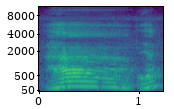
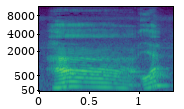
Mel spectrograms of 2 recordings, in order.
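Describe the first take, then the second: No difference in how they are said.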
